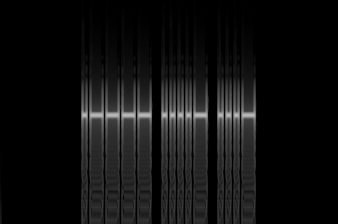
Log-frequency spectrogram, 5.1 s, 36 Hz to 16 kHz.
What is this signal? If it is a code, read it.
Morse code, heard as a keyed tone, about 20 wpm, 700 Hz. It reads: 14V
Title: Three Challenging Letter-Number Combinations 20wpm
